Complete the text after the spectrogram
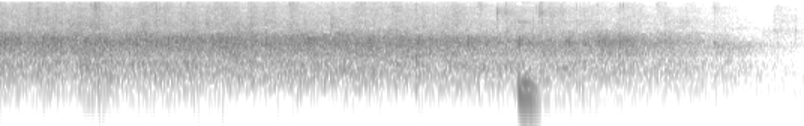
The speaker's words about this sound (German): Applaus nochmal für dich.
